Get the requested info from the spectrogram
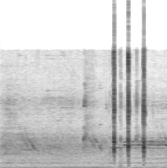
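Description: Steady low outdoor background hum, with three quick sharp clicks close together about one and a half seconds in.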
